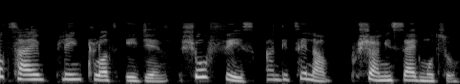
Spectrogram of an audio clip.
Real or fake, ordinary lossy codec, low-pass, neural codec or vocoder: real; none; none; none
